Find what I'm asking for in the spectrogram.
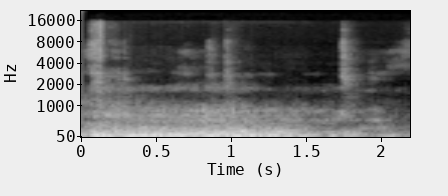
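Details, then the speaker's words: Lowe 1648 boat trailer wheel hand-spun: deep gravelly rumble fading as it slows, from a pitted, neglected wheel bearing where water penetrated the seal; bearings, seal and possibly races to be replaced. "That's a wheel bearing that's pitted, been neglected, grease, whatever. Water penetrated through the seal."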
